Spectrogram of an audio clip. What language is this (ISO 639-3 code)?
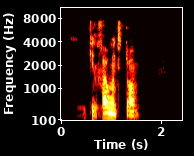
kab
